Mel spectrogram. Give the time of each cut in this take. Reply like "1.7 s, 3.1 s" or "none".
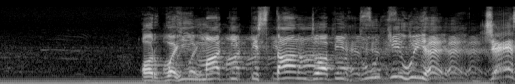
3.6 s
